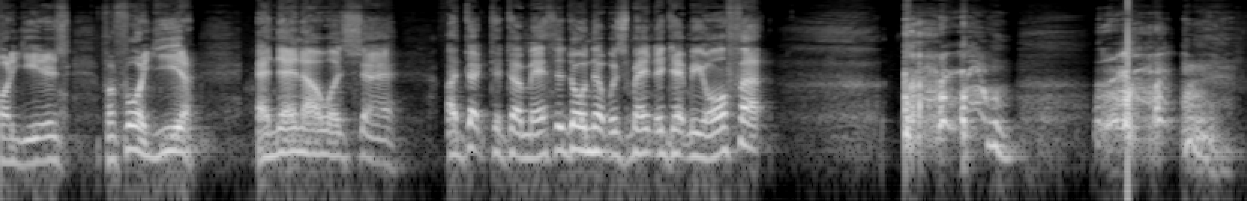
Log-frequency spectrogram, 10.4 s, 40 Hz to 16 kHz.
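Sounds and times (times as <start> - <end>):
speech: 0.0 - 6.4, 8.2 - 9.4
person clearing throat: 7.5 - 8.5, 9.1 - 10.3
person coughing rough phlegmy coughs: 7.5 - 8.5, 9.1 - 10.3.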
